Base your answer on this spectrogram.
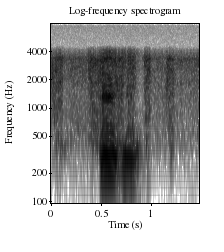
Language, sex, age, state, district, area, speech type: Santali, male, 45-60, West Bengal, Birbhum, rural, conversation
